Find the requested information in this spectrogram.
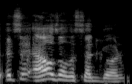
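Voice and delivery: ordinary delivery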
